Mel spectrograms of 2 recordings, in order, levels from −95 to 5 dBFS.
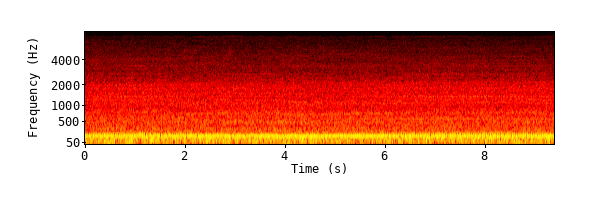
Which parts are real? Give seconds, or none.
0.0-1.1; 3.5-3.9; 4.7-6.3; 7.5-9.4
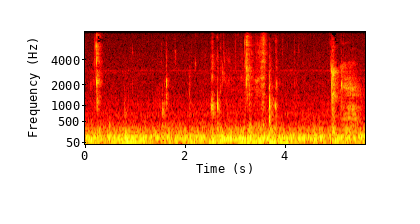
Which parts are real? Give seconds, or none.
0.0-5.6

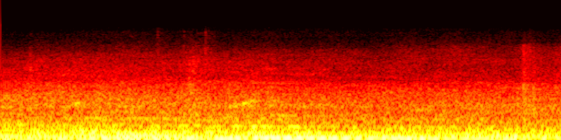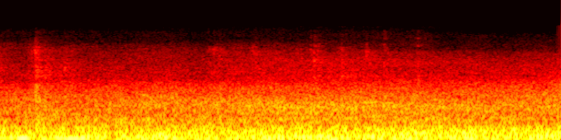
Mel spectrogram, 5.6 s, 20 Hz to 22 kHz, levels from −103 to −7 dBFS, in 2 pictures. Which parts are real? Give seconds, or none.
0.0-3.6; 4.1-5.6

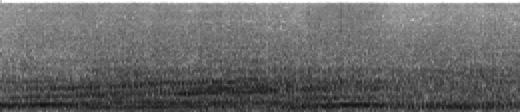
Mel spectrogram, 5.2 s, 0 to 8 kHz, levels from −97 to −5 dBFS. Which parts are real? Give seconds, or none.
2.1-2.9

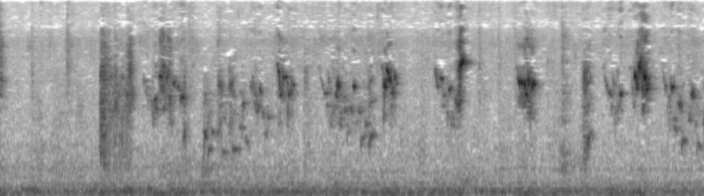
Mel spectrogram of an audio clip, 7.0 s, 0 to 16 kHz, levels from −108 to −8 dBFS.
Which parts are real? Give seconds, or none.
0.8-4.6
